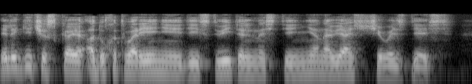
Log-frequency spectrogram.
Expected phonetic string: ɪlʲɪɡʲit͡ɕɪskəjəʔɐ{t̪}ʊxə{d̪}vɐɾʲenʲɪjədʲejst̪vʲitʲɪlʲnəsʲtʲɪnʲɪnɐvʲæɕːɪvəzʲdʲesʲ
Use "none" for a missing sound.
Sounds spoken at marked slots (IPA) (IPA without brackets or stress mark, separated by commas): d̪, t̪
